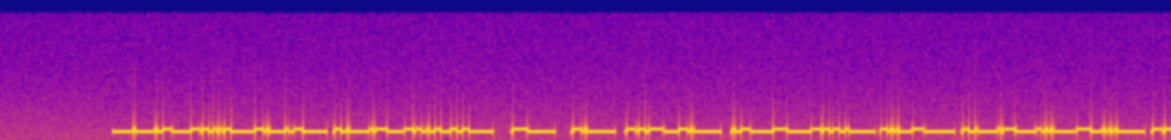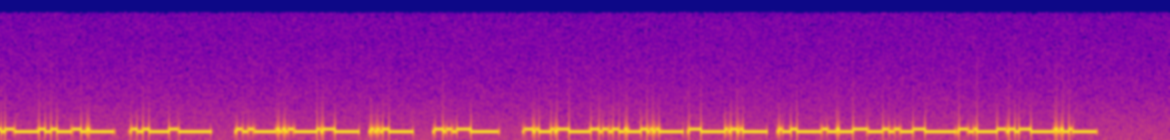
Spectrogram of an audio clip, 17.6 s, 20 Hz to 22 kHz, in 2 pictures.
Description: TTY/TDD text telephone tones (45.45 baud Baudot), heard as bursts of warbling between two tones, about 400 Hz shift, 1600 Hz centre. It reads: A SHAPE WITH THAT PROPERTY MINIMISES THE PRODUCTION OF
